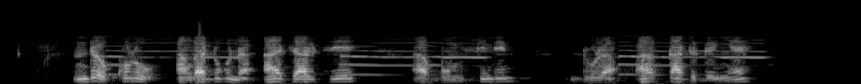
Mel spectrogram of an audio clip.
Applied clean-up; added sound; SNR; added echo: classical method WPE with log-MMSE.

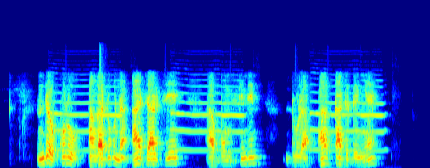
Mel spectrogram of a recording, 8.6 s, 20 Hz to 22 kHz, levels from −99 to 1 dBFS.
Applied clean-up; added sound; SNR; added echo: none; Wind instrument, woodwind instrument; 13 dB; reverberation time 0.4 s.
